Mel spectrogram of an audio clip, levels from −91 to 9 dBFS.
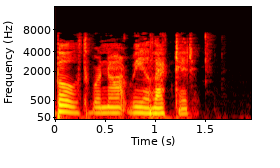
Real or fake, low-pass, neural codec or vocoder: fake; 7.2 kHz; codec, 16 kHz, 16 kbps, FreqCodec, larger model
